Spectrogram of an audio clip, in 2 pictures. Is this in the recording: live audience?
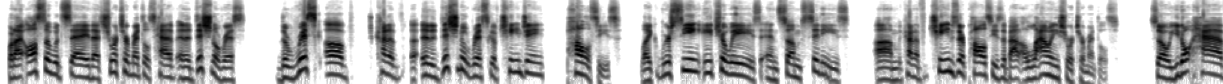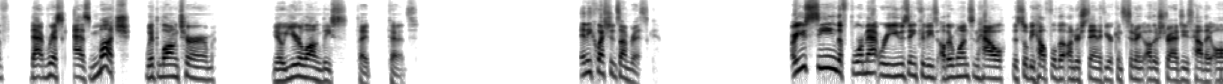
yes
